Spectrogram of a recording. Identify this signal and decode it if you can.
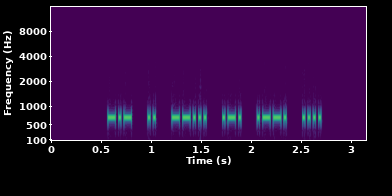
Morse code, heard as a keyed tone, about 44 wpm, spaced as for 32 wpm, 700 Hz. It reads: KI7RPH
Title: USA Call Signs - 6 Characters - 2x Character Spacing - 45wpm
